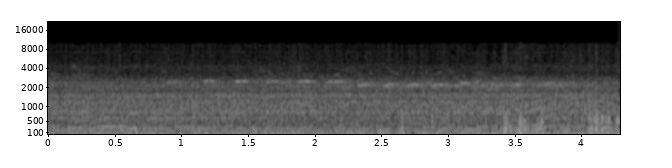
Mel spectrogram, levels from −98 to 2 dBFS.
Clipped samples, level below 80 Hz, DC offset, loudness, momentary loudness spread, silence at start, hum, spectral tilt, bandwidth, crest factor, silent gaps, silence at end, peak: under 0.1%; -50 dBFS; under 0.1%; -45 LUFS; 4 LU; 0 s; none; -6.5 dB/octave; 10 kHz; 16 dB; none; 0 s; -28 dBFS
